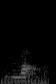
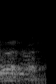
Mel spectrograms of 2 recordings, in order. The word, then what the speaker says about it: Lech: First name starts with an L, rhymes with Ek. Lek. Lek. There we go. Lek. It looks like Lech, but he's not Lech. It's Lek.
